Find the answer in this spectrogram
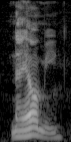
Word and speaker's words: Naomi: Spell your name and then pronounce it for Josh, please. Naomi. And pronounced? Naomi. You always say Naomi. Go back and listen. Everyone has always said Naomi my entire life. The only I is at the end of your name, right?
